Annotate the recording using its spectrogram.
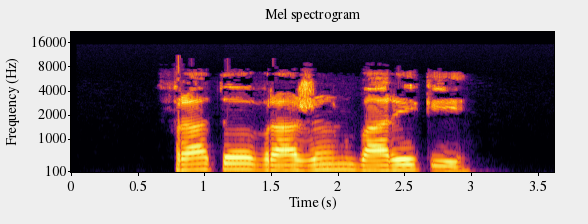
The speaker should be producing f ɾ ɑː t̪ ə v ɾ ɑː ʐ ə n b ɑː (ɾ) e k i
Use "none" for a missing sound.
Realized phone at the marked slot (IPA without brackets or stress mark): ɾ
